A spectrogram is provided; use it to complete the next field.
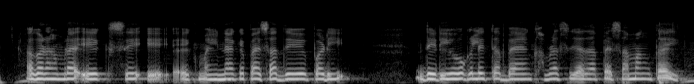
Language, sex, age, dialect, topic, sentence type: Magahi, female, 31-35, Western, banking, question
